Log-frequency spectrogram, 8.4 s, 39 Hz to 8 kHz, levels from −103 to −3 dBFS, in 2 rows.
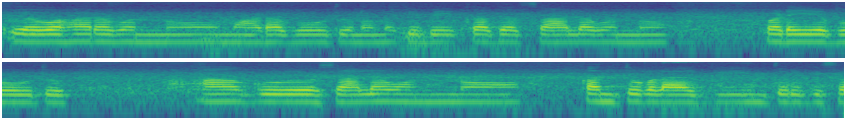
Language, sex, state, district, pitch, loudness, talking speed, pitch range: Kannada, female, Karnataka, Raichur, 185 Hz, -23 LUFS, 70 wpm, 180-185 Hz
